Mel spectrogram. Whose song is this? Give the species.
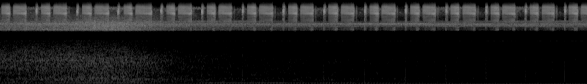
Ducetia japonica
